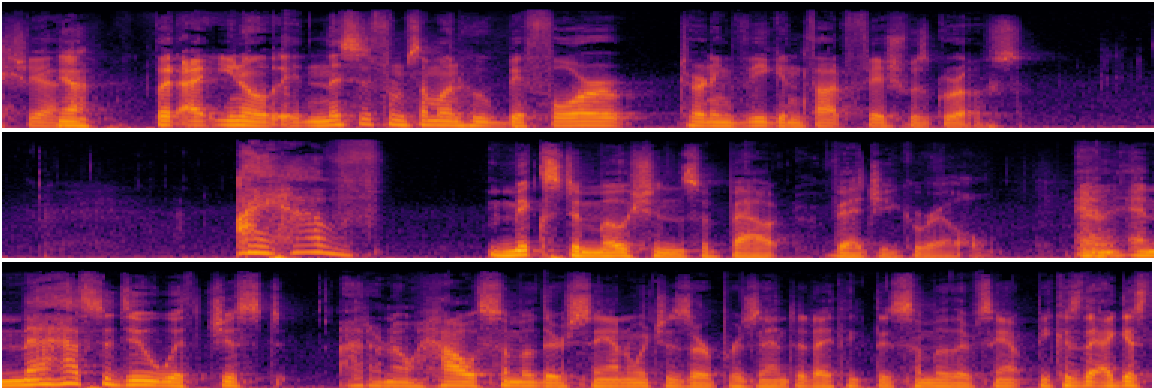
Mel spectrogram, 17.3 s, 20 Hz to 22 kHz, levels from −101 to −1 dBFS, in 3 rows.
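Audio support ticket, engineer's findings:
Electrical switching spike at 1.42 s, between "I you know" and "this is from someone". Sharp snap, around -25 dBFS peak, added over the speech, intact beneath, unlike a dropout. Likely nearby switch arc coupling into line.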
